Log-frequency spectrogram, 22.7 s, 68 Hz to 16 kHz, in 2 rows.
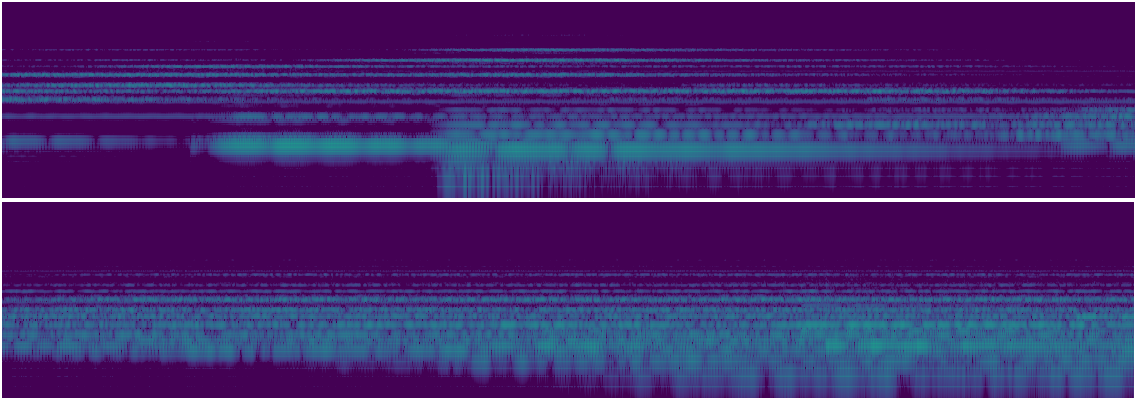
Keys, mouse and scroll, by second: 0.2 ctrl+e, 0.6 v, 5.8 ctrl+t, 6.4 shift+click, 9.8 alt+shift+click, 11.4 Return, 11.4 alt+shift+click, 12.2 double click, 14.4 ctrl+t, 15.0 shift+click, 17.7 Return, 18.0 typing, 18.8 double click, 20.4 typing, 20.6 ctrl+s, 21.3 Escape, 21.8 alt+Tab.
